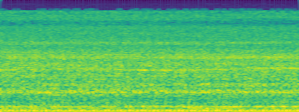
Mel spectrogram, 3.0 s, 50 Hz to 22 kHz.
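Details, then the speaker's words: Jeep Cherokee XJ 4.0 with four-hole injector upgrade, after idle air control valve change, at operating temperature: steady even low idle rumble with no misses, stumbles or surging; normal idle (a high idle was later traced to a vacuum leak). "this is actually idling a really really good doesn't smell like crap anymore than smells doesn't run like crap anymore"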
